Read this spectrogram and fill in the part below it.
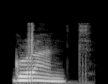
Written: granth

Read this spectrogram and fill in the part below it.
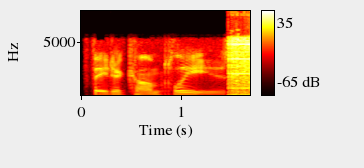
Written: faits accomplis

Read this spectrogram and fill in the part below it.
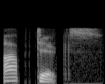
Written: optics

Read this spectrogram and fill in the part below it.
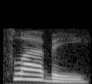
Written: flabby

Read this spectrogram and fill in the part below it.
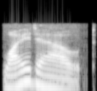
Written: whiteout

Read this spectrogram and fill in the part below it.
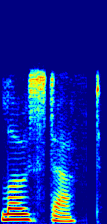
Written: Lowestoft

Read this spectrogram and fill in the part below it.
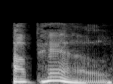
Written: appel

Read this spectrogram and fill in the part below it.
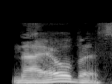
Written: niobous

